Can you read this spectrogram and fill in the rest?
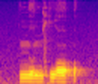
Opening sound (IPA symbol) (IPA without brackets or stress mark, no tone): n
